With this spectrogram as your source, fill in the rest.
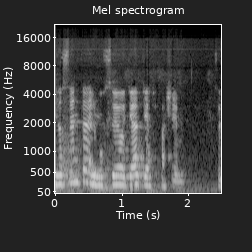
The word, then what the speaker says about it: Yad Vashem: Fue pasante del Jewish Museum y del Metropolitan Museum of Art en Nueva York y docente del Museo Yad Vashem. ¿Se pronuncia así? ¿Lo dije bien? Yad Vashem, sí.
